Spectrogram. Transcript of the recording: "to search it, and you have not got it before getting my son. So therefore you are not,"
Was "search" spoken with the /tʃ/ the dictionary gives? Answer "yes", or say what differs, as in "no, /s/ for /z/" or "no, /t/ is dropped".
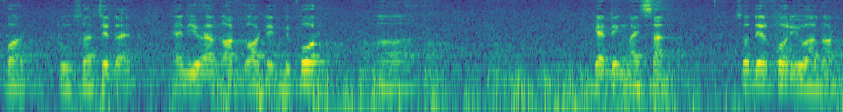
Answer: yes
